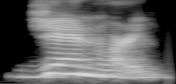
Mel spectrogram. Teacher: el acento o la sílaba tónica es la primera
